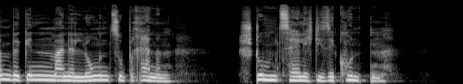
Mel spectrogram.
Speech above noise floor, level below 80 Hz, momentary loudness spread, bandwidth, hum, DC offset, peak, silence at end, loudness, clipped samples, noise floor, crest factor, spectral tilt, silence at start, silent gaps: 56 dB; -58 dBFS; 13 LU; 17.5 kHz; none; under 0.1%; 0 dBFS; 0.75 s; -13 LUFS; under 0.1%; -68 dBFS; 12 dB; -5.5 dB/octave; 0 s; none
